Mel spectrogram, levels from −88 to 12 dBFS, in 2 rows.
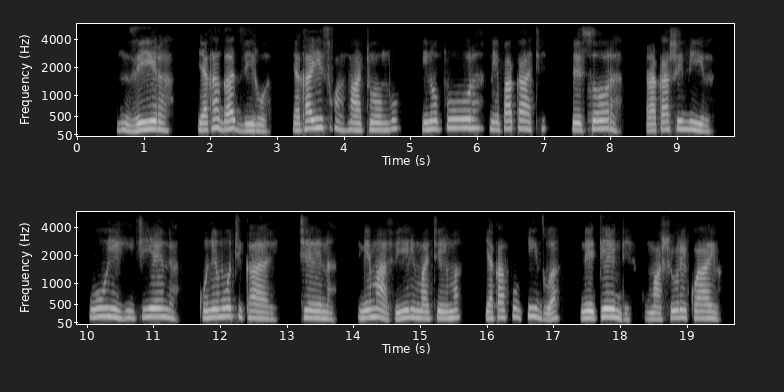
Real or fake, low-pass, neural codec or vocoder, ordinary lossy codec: fake; 5.4 kHz; codec, 16 kHz, 2 kbps, FreqCodec, larger model; AAC, 32 kbps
